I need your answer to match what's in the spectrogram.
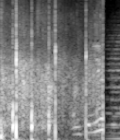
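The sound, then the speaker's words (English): A brief burst of audience applause, a final round for a speaker at the close of a talk, a handful of sharp, scattered claps over a faint voice, ending abruptly after about a second. “And can we give one final round of applause”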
